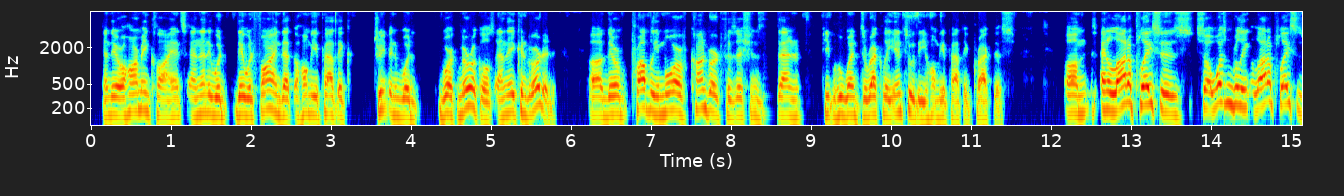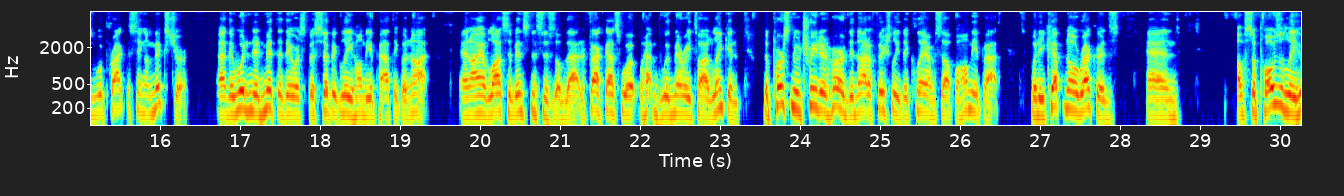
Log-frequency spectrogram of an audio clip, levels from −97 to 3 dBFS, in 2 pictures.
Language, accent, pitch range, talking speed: English, American, 150-190 Hz, 205 wpm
